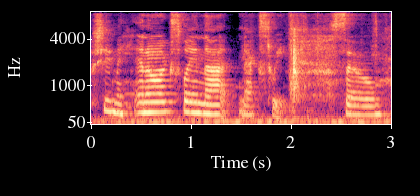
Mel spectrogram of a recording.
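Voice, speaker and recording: The voice is soft-spoken, at a moderate pace. Audible room echo can be heard. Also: woman. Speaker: budgeting content creator. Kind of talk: casual vlog tutorial.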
